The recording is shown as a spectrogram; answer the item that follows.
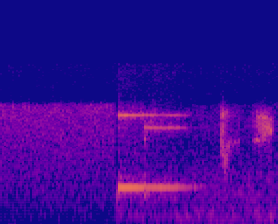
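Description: A short electronic beep or chime, like a video-call notification, sounding about a second in: two steady tones overlapping for about half a second after a moment of dead silence.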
